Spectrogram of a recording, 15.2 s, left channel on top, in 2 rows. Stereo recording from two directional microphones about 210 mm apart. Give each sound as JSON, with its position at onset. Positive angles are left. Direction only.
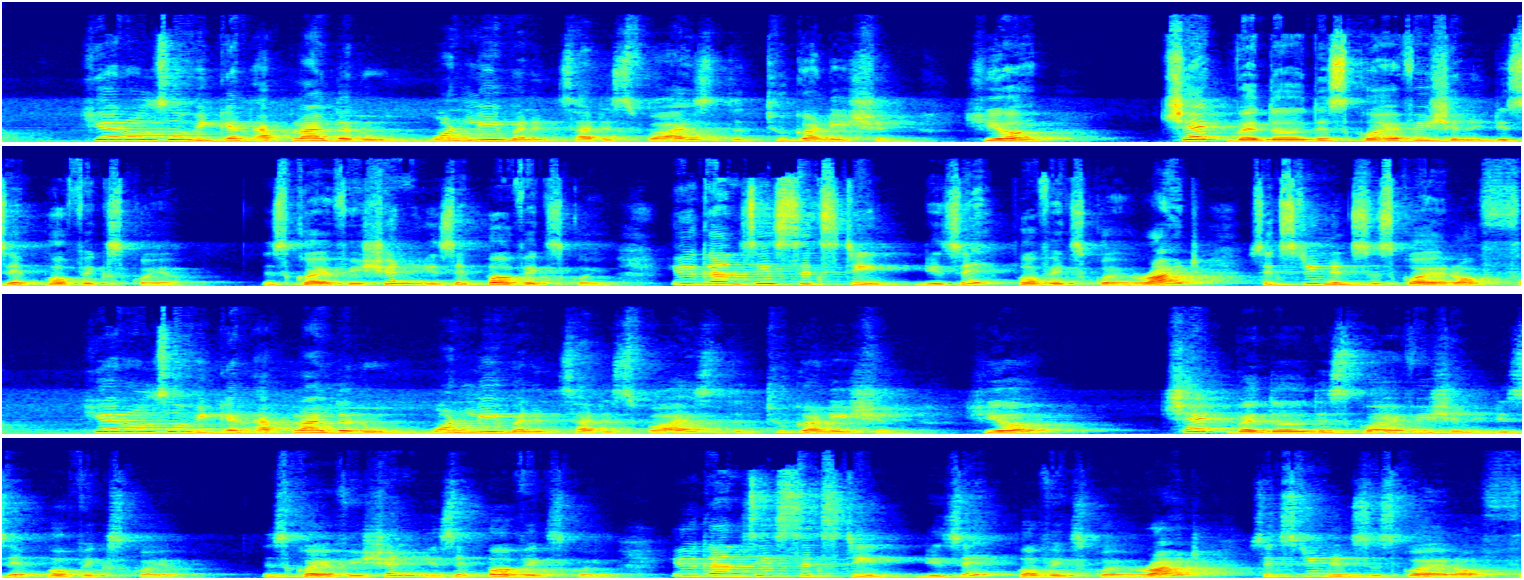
{"t": 0.4, "sound": "a woman's voice", "side_deg": 20}
{"t": 5.8, "sound": "a woman's voice", "side_deg": 45}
